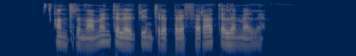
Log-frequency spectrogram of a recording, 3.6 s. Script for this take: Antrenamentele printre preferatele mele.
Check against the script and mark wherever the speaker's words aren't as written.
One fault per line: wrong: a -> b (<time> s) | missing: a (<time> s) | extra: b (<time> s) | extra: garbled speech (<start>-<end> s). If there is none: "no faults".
no faults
